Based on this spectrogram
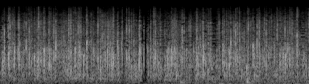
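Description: Applause welcoming Georgia Governor Kemp, a dense, continuous clatter of many hands clapping at steady, moderate loudness for about three seconds.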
